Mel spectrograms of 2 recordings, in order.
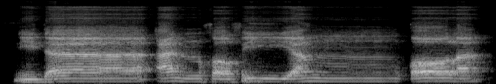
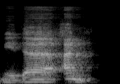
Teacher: tanwin bertemu dengan kha, ini disebut idhar halqi, dibaca jelas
